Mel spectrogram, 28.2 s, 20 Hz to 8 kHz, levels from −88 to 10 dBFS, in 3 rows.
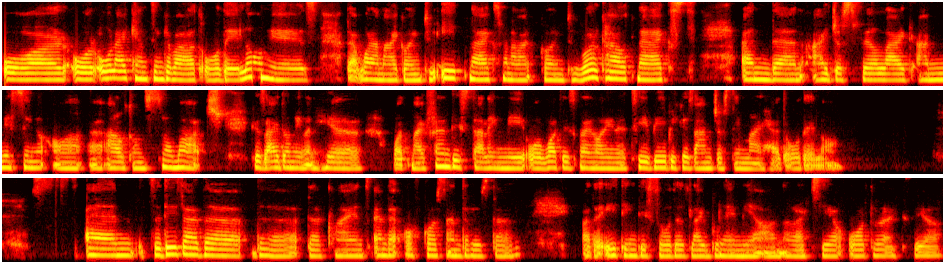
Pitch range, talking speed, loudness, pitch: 170-190 Hz, 195 wpm, -20 LUFS, 175 Hz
